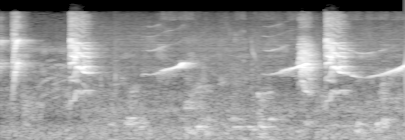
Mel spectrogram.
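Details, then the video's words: Female white-bellied seedeater with a male singing in the background: several loud, harsh, buzzy calls mixed with clear rising whistled notes and softer low chatter. "Piado de Fêmea de Chorão + Macho cantando no fundo"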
